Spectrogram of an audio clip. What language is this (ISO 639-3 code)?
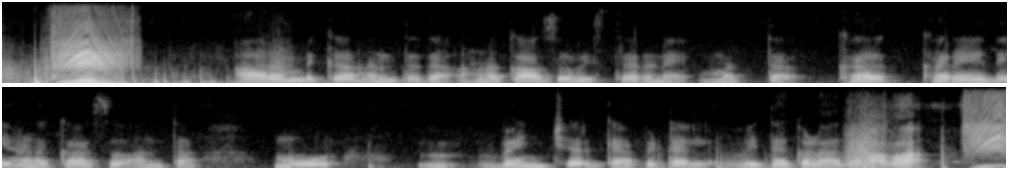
kan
